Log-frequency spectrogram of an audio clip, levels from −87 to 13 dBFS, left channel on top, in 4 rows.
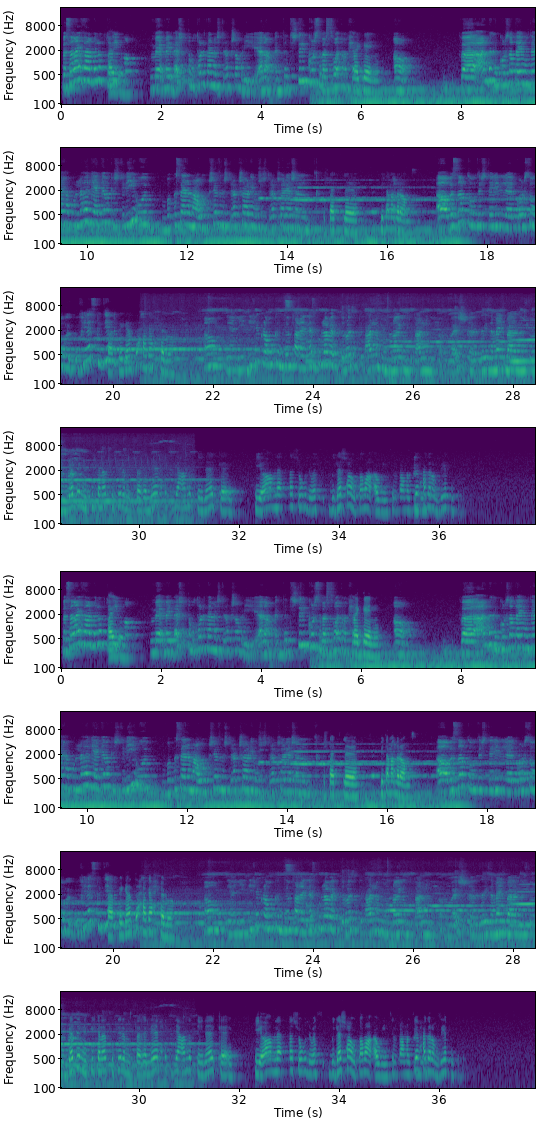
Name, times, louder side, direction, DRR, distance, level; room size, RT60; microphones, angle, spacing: voice 1, 0.0-1.3 1.8-6.0 6.6-6.9 8.0-14.5 17.0-20.1 20.6-20.8 21.8-28.7 35.5-35.7, left 1 dB, 25° left, 0 dB, 3.0 m, -32 dB
voice 2, 0.9-1.3 5.8-6.4 14.8-15.4 15.9-16.5 19.9-21.2 28.4-31.9 32.3-36.1, right 5 dB, 70° right, 12 dB, 0.8 m, -29 dB
sound 1, 5.0-17.4, equal, 15° right, 1.7 m, -29 dB
sound 2, 13.4-31.5, right 1 dB, 30° right, 2.0 m, -36 dB
sound 3, 20.5-31.1, left 1 dB, 45° left, 1.9 m, -45 dB
15.0 x 6.0 x 7.7 m, 0.70 s
head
